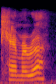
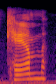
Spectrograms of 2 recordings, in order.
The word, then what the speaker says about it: camera: Instead of camera, okay, the E is not pronounced, so it's camera.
